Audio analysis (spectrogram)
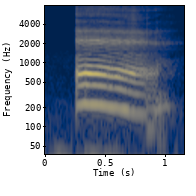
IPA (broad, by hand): e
